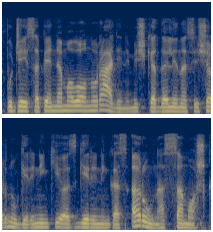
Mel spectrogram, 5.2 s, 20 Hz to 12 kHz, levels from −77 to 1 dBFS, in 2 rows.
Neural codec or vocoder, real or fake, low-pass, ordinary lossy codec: none; real; 7.2 kHz; AAC, 48 kbps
